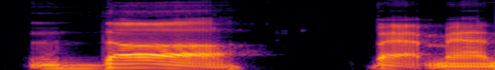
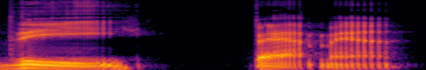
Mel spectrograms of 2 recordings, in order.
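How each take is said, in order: First: The word 'the' has a short 'thuh' vowel. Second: The word 'the' has a long 'thee' vowel. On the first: The speaker calls it right. "It's The Batman" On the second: The speaker calls it wrong. "not The Batman"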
